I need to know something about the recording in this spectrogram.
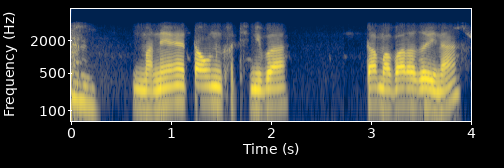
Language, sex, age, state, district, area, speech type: Bodo, male, 18-30, Assam, Udalguri, urban, conversation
